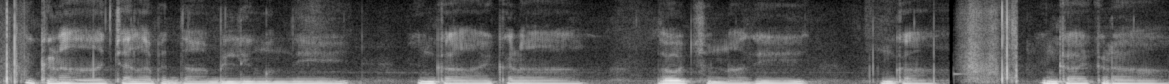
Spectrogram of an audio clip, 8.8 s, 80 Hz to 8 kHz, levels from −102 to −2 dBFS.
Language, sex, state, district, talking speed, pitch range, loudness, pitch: Telugu, male, Andhra Pradesh, Annamaya, 80 wpm, 150-165 Hz, -19 LUFS, 155 Hz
